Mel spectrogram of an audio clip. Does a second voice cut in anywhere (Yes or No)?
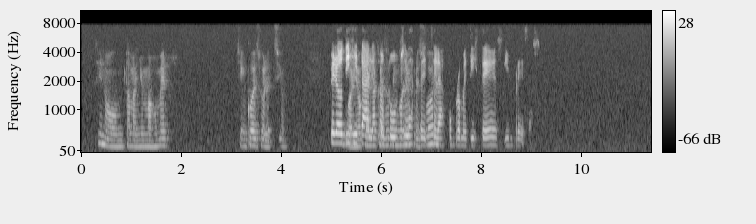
Yes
